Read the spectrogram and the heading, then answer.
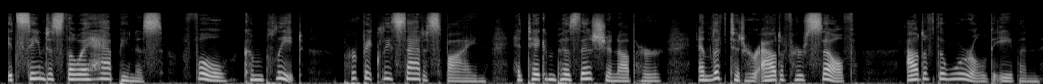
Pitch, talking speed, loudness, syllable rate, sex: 200 Hz, 140 wpm, -22 LUFS, 4.9 syllables/s, female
